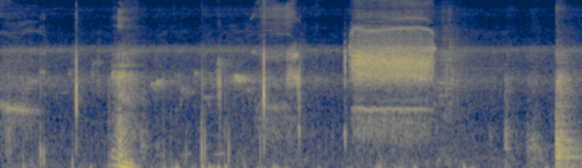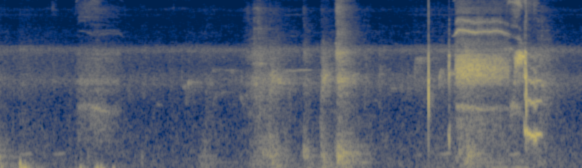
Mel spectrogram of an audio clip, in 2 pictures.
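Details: Young owl swaying comically, giving two long, rasping hisses, the first about a second long and the second shorter near the end, between scattered knocks and soft rustles.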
